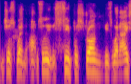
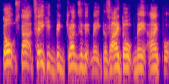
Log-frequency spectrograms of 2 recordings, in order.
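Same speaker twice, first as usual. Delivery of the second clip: ordinary delivery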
